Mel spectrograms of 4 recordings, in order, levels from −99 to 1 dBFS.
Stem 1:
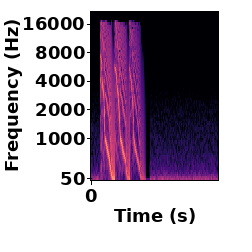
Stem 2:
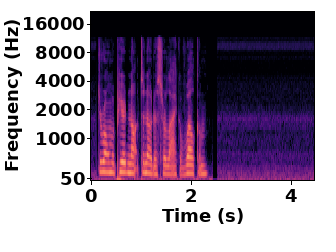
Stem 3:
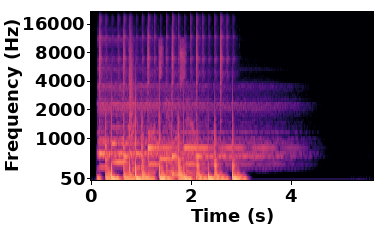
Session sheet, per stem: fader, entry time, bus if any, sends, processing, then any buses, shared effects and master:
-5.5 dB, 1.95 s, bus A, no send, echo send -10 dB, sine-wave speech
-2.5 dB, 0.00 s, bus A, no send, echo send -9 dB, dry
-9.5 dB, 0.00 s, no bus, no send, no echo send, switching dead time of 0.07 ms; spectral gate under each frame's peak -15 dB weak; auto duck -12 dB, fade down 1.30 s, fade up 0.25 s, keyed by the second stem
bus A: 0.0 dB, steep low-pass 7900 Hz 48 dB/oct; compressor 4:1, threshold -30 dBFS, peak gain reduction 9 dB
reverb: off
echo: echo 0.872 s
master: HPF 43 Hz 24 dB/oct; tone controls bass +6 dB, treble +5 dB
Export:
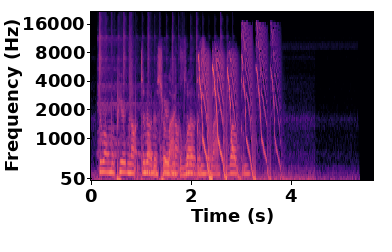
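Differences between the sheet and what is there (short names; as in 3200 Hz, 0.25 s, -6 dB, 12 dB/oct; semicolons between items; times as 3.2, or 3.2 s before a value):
stem 1: missing sine-wave speech; master: missing HPF 43 Hz 24 dB/oct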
